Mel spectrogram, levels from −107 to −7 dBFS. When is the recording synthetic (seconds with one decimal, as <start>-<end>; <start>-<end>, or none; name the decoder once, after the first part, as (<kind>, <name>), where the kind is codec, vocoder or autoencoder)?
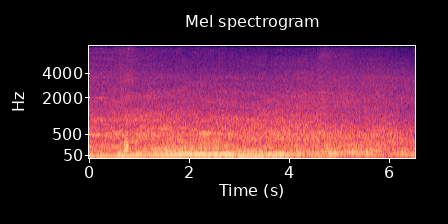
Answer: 1.8-3.0 (vocoder, Vocos); 3.5-4.6; 5.5-6.5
